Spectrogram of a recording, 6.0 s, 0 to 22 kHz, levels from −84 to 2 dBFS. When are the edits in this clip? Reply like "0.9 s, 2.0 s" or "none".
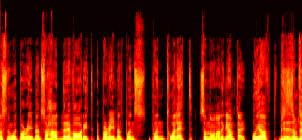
1.9 s, 3.9 s, 5.0 s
